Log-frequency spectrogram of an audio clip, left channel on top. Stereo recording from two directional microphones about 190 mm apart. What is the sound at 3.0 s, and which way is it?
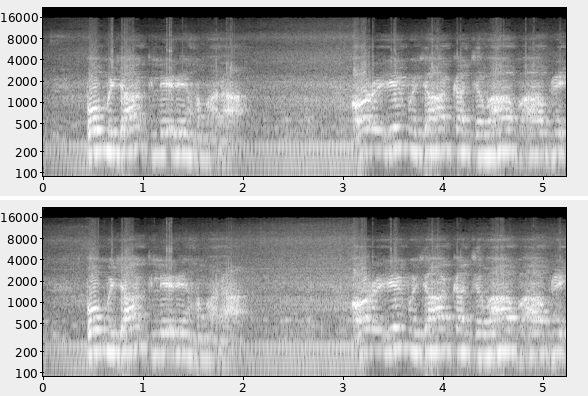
A man's voice, 10° right (ahead or behind).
